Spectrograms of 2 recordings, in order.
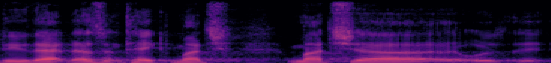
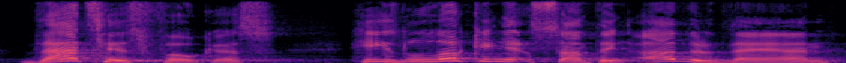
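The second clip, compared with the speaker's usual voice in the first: fiery preaching; 4 semitones higher, 6 dB louder than usual. Acted. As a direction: preach it with rising fervor. Preaching at full force.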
